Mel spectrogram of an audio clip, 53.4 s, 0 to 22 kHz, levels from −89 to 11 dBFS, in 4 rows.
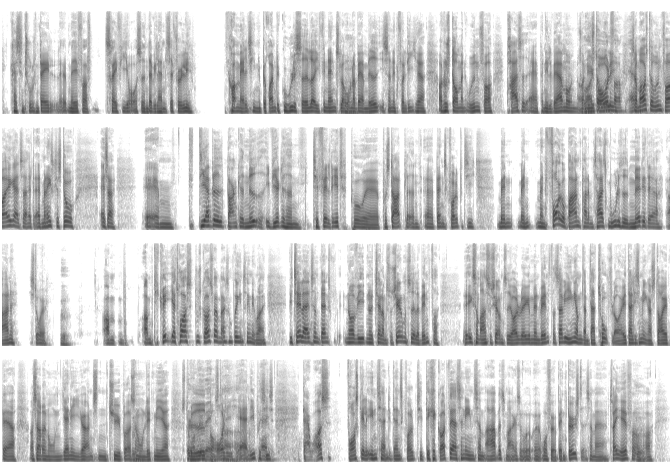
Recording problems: none

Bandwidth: 15 kHz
